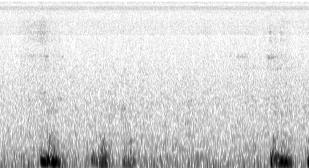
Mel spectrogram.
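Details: Blenheim Cavalier King Charles Spaniel puppies in an indoor puppy pen, a litter of five. Soft low snorting grunts arrive in short bursts near the start, middle and end, with quiet pauses between and faint room hiss.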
